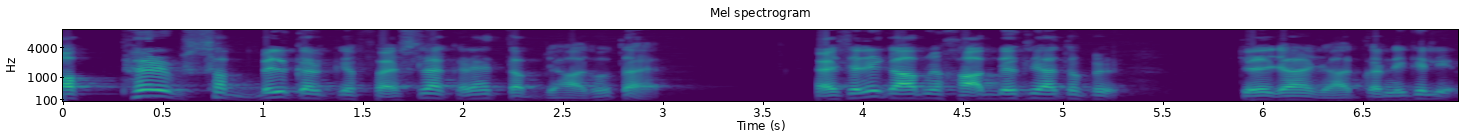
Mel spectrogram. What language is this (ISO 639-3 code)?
urd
